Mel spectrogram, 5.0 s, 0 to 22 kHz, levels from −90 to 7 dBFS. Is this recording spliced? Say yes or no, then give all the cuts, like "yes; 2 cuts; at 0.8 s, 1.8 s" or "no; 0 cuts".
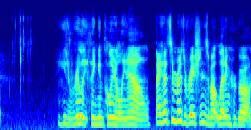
yes; 1 cut; at 2.9 s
